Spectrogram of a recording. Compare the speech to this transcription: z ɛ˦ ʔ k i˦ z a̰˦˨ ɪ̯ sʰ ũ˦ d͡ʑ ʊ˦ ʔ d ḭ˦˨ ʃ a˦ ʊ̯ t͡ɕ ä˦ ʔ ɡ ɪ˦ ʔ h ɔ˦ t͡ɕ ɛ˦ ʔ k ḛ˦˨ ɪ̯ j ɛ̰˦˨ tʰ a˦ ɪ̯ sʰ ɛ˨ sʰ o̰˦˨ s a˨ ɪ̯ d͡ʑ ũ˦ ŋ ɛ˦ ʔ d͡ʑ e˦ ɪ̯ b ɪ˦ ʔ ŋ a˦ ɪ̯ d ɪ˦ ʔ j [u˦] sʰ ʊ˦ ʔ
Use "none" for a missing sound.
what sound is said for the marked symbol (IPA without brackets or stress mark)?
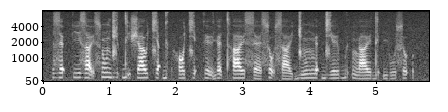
u˦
